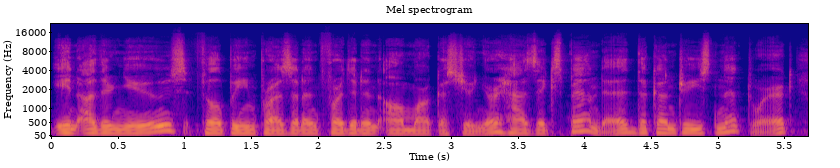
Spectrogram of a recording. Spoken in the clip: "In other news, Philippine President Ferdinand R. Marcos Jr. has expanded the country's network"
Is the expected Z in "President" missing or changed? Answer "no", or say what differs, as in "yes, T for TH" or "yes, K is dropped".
no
